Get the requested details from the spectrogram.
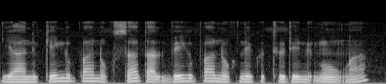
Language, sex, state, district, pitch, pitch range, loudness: Garo, male, Meghalaya, South Garo Hills, 125 Hz, 120-140 Hz, -15 LUFS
